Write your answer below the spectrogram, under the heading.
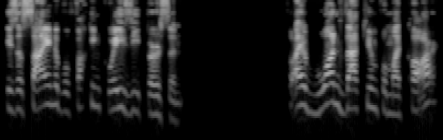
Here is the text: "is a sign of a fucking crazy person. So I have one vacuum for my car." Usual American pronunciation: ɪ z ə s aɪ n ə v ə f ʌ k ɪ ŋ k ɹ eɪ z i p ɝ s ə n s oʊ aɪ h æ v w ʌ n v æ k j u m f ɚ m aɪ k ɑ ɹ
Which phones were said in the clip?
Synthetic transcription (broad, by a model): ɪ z ə s aɪ n ə v ə f ʌ k ɪ ŋ k w eɪ z i p ɝ s ə n s oʊ aɪ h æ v w ʌ n v æ k j u m f ɚ m aɪ k ɑ ɹ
